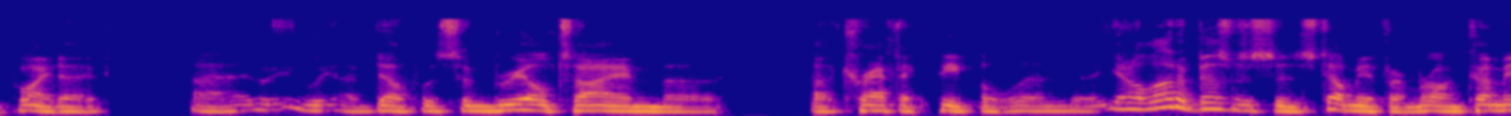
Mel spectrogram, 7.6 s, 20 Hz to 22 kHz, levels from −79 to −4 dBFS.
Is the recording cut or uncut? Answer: uncut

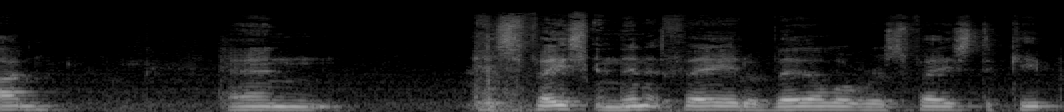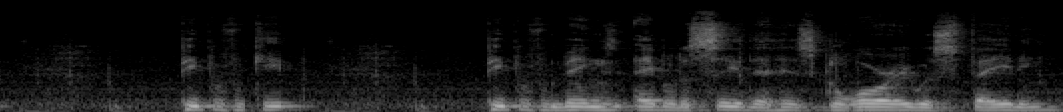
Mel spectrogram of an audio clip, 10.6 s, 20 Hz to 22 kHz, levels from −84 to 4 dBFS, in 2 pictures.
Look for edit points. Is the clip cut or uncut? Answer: cut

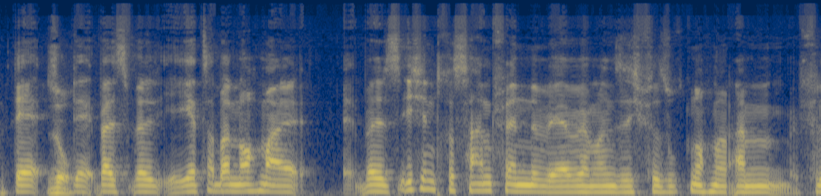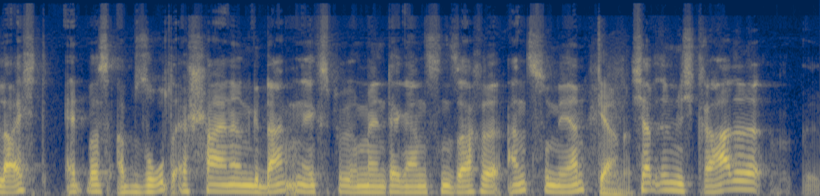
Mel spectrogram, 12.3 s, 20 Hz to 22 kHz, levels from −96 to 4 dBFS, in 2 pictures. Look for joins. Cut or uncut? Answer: cut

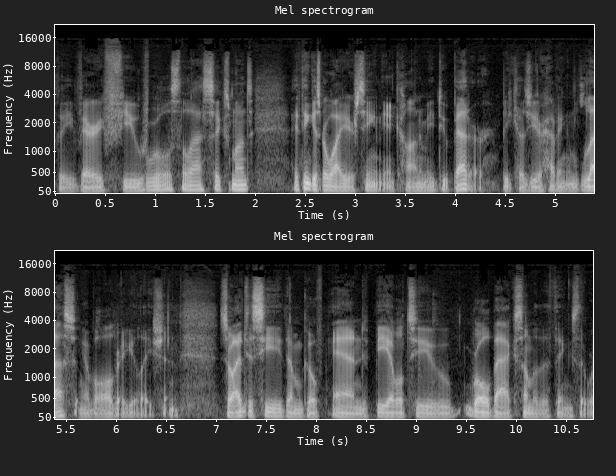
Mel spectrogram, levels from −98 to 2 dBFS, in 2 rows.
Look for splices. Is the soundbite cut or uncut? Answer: cut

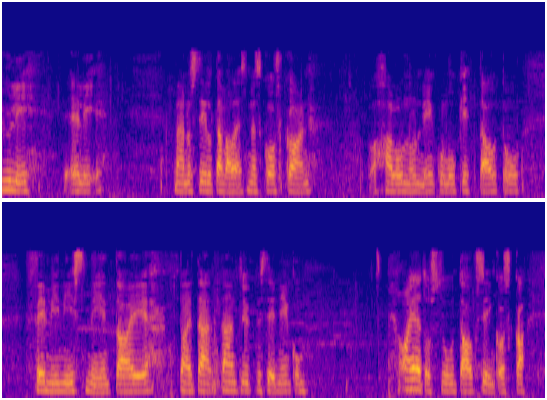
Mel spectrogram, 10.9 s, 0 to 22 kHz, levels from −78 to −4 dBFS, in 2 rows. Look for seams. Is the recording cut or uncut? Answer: uncut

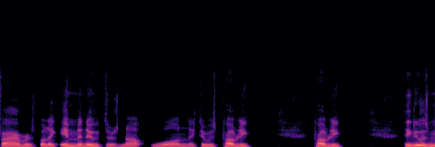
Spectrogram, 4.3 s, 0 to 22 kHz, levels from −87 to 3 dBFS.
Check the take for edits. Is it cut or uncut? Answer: cut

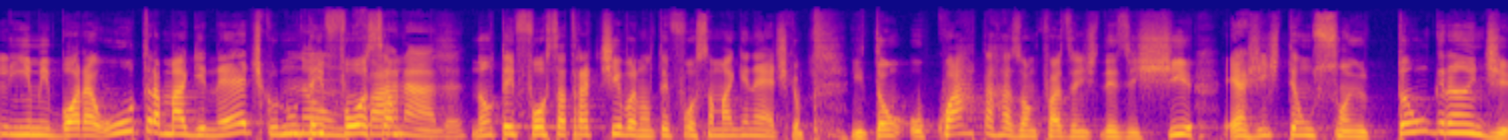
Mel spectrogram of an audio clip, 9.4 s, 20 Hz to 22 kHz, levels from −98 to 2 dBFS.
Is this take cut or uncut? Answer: uncut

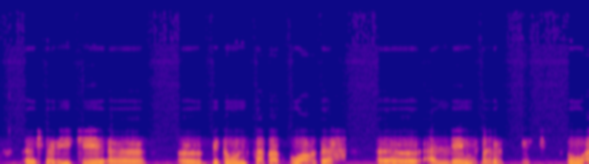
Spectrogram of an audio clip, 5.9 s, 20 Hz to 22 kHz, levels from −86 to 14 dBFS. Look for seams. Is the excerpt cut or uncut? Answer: uncut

